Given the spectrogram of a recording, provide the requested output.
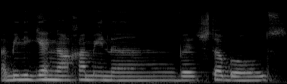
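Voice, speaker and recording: Soft-spoken and somewhat breathy, with a dark, mellow tone and monotone, flat intonation. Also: woman. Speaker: vlogger. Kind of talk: casual vlog. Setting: at home. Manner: soft-spoken, lowered voice.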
